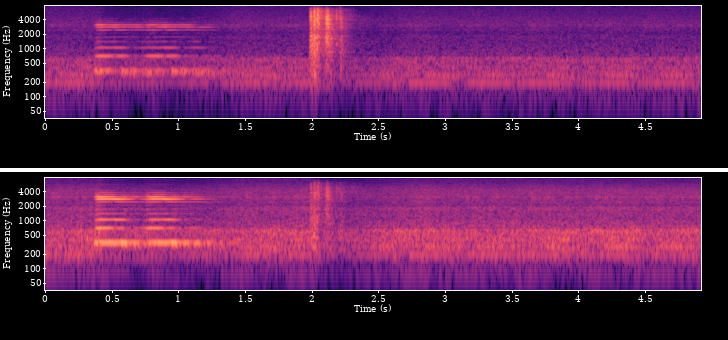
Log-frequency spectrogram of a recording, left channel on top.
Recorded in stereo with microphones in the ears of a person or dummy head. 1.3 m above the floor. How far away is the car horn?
About 2.5 m.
